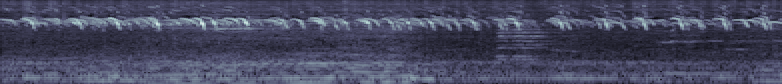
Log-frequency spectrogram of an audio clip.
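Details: Colourful chicks running and jumping on sand in the evening, chirping continuously: dense, high, quick downward-slurred peeps overlapping from many birds, with a low background hum throughout.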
